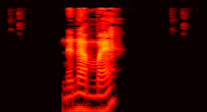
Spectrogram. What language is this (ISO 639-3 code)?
tha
